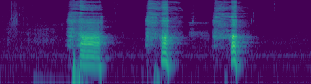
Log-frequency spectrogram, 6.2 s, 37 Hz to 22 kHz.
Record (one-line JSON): {"exhalation_length": "6.2 s", "exhalation_amplitude": 10358, "exhalation_signal_mean_std_ratio": 0.3, "survey_phase": "alpha (2021-03-01 to 2021-08-12)", "age": "65+", "gender": "Female", "wearing_mask": "No", "symptom_cough_any": true, "symptom_onset": "3 days", "smoker_status": "Never smoked", "respiratory_condition_asthma": false, "respiratory_condition_other": false, "recruitment_source": "Test and Trace", "submission_delay": "2 days", "covid_test_result": "Positive", "covid_test_method": "RT-qPCR", "covid_ct_value": 23.3, "covid_ct_gene": "N gene", "covid_ct_mean": 23.4, "covid_viral_load": "21000 copies/ml", "covid_viral_load_category": "Low viral load (10K-1M copies/ml)"}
